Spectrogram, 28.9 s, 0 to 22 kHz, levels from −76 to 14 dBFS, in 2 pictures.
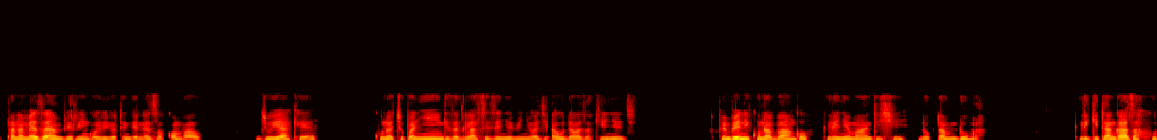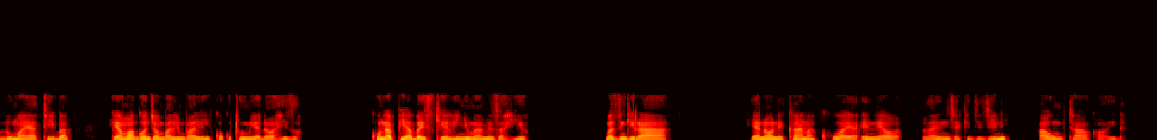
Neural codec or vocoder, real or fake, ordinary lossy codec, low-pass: none; real; AAC, 32 kbps; 7.2 kHz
